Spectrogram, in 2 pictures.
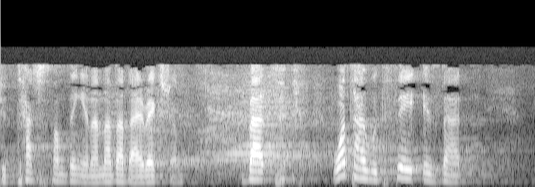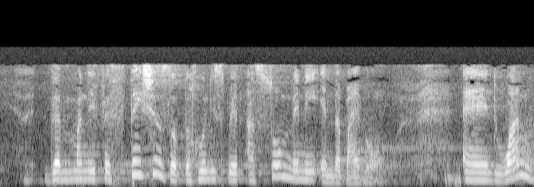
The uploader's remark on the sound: Preached At First Love Center, Ayeduase (Manifestations of the Spirit Service).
